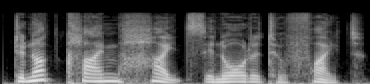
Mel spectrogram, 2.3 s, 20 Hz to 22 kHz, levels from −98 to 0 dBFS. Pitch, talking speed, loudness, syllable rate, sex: 145 Hz, 205 wpm, -19 LUFS, 4.2 syllables/s, male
